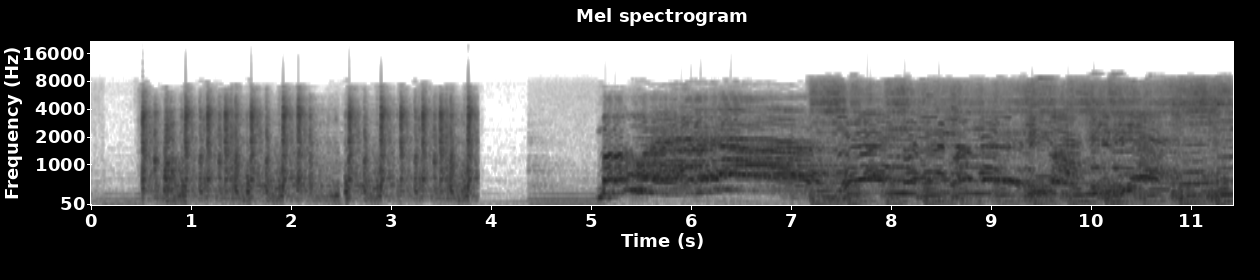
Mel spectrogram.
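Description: At Manuel Rojas's inauguration in front of the ruined legislative building, a rapid rattling clatter gives way after a short gap to a loud, dense roar of a shouting crowd that swells and continues to the end.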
